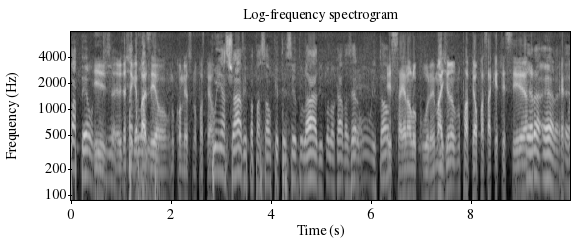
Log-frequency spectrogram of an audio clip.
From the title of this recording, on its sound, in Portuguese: ao vivo da Ham Radio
